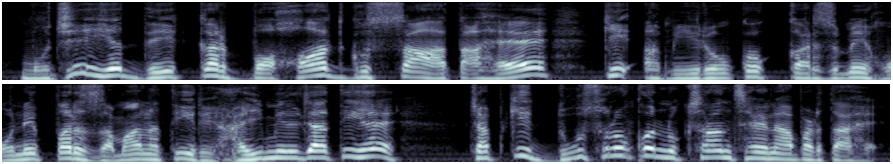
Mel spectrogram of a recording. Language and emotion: Hindi, angry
